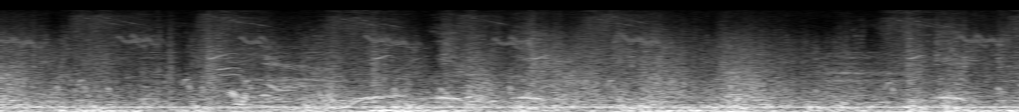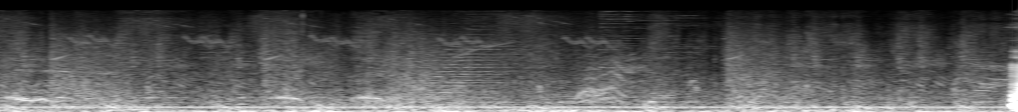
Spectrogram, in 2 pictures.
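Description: Game battle sounds crash and clash continuously.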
